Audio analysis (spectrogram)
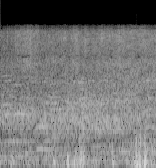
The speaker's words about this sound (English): It's getting kind of windy over here. When I'm inside, it won't be windy no more.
